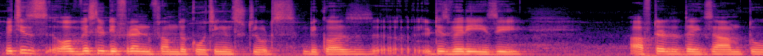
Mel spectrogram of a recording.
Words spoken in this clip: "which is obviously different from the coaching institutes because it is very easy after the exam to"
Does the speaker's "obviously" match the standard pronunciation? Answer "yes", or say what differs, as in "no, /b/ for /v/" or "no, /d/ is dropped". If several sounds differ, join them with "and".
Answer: yes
